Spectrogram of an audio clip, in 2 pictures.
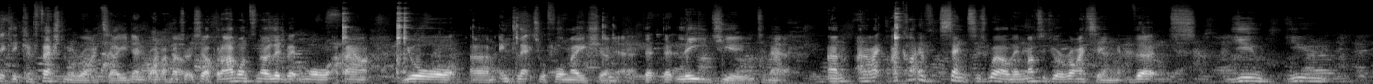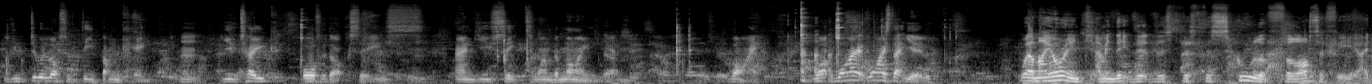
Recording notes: The conversation was recorded in a hotel bar in central London, so there is some background noise.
